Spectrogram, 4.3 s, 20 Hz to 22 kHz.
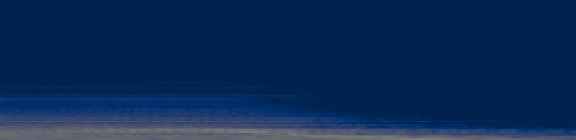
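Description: Behringer DeepMind 6 analogue polyphonic synthesizer holding a sustained chord on an ambient pad patch, its upper tones slowly dimming. The chord fades away near the end.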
